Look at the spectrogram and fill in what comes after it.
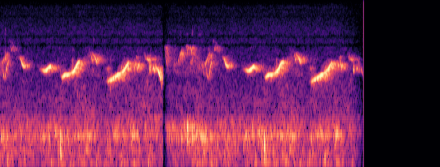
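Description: Faint outdoor birdsong: small birds chirping and twittering in quick rising and falling notes, the same few phrases coming round twice, then cutting off suddenly about three and a half seconds in.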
